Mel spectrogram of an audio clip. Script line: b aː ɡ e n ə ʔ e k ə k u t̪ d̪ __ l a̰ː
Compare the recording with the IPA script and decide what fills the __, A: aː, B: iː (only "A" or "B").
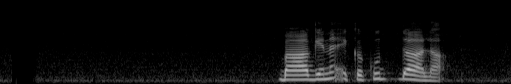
A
